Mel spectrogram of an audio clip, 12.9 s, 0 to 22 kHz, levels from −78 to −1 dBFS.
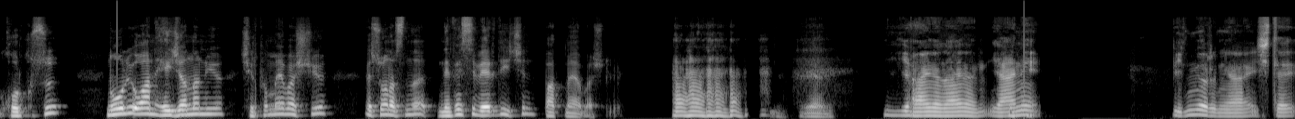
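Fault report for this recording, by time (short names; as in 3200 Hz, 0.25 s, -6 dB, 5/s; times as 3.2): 1.17 pop -3 dBFS
10.24 pop -3 dBFS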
